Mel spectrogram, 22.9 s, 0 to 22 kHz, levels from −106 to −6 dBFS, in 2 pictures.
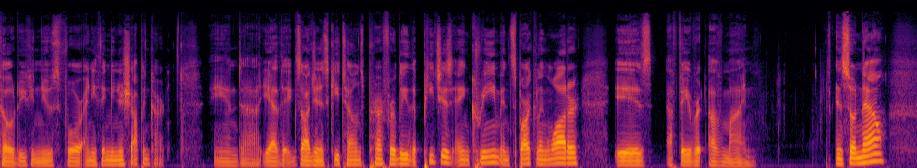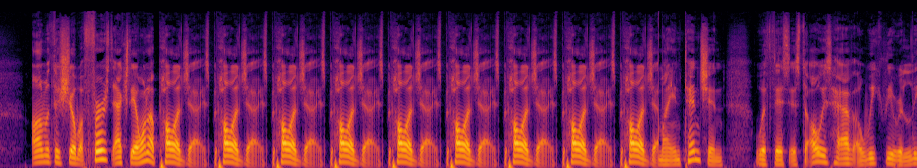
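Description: From 14.17 s to 19.69 s the speech falls into a broken-record loop: a 0.72 s fragment plays eight times back to back, each repeat identical, before the audio resumes at "my intention with this". The player or stream likely stalled and kept resending the last piece it held, so the speech due in those five and a half seconds is gone. Unlike an echo, nothing decays or overlaps; unlike a short stutter, the repeated piece is long and exact.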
